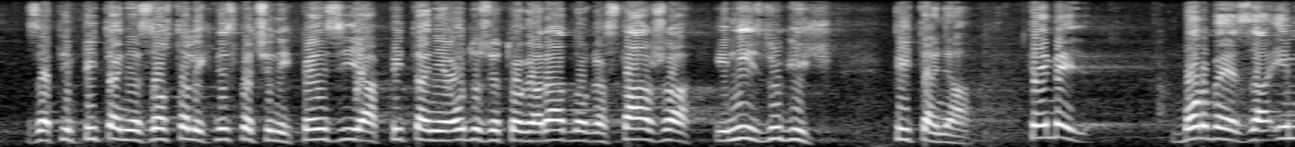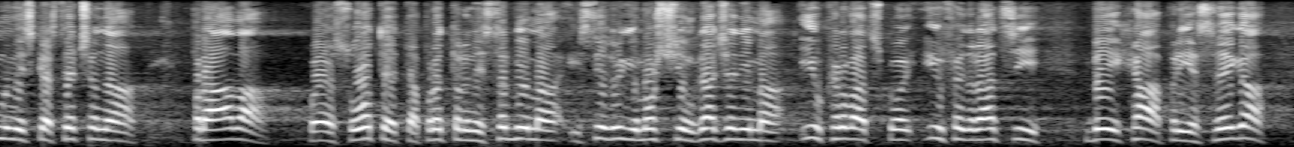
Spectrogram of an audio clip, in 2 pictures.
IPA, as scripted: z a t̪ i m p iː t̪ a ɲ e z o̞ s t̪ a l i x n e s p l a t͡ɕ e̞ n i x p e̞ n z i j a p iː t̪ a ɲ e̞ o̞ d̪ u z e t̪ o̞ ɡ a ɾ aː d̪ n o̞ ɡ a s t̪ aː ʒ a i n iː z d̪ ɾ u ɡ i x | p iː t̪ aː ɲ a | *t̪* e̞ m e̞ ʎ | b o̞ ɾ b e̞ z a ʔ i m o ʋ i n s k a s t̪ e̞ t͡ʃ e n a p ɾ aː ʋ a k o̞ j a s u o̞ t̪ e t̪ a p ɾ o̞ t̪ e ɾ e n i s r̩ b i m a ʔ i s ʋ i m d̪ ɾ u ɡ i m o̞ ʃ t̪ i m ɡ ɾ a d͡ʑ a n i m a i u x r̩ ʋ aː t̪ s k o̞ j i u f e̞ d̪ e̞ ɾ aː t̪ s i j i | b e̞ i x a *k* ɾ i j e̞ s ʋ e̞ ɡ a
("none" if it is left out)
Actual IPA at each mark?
t̪, p

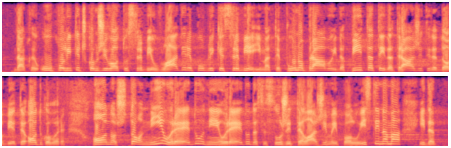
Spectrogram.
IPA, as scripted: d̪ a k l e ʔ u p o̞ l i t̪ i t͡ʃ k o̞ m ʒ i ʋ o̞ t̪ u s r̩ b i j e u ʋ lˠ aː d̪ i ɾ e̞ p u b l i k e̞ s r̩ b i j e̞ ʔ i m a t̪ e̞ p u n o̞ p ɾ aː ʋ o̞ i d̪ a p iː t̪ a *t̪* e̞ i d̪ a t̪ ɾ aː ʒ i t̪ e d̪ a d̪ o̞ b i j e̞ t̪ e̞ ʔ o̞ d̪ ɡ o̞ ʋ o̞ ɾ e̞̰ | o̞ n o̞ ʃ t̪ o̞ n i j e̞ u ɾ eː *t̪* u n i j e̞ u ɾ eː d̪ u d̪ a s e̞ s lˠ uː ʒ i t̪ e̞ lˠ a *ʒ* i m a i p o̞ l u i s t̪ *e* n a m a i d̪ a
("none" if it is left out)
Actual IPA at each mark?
t̪, d̪, ʒ, i

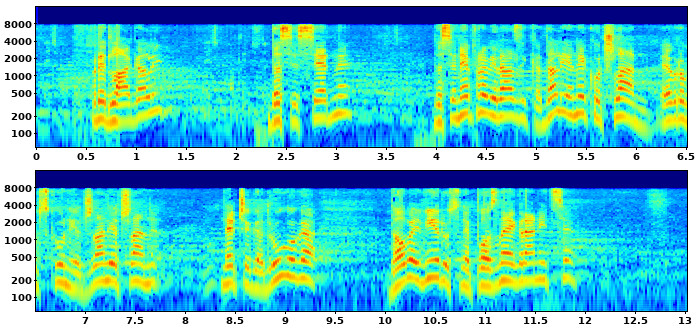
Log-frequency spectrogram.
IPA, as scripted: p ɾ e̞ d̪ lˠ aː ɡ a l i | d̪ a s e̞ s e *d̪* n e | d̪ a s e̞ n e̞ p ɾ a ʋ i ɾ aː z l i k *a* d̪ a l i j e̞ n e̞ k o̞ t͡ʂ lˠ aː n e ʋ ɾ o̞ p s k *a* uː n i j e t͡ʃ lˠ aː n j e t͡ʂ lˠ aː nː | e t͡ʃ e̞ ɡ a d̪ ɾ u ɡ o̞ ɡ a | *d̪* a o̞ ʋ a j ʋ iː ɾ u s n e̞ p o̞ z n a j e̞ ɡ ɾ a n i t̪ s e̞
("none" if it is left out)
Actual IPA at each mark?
d̪, a, e, d̪

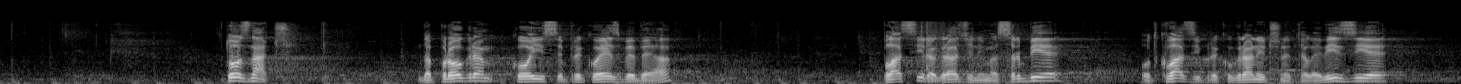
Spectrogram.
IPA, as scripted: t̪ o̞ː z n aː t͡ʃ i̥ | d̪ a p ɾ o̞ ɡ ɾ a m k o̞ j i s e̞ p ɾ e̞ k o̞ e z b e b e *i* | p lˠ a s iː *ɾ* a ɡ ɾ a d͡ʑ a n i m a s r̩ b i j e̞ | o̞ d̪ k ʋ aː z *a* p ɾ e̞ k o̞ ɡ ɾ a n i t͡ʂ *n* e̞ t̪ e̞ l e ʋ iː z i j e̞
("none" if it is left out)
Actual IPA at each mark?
a, ɾ, i, n

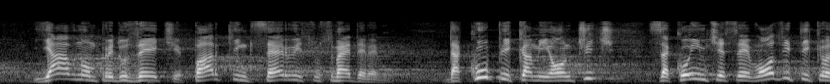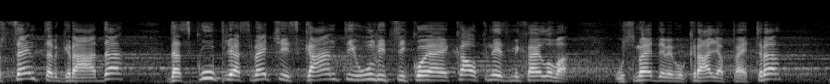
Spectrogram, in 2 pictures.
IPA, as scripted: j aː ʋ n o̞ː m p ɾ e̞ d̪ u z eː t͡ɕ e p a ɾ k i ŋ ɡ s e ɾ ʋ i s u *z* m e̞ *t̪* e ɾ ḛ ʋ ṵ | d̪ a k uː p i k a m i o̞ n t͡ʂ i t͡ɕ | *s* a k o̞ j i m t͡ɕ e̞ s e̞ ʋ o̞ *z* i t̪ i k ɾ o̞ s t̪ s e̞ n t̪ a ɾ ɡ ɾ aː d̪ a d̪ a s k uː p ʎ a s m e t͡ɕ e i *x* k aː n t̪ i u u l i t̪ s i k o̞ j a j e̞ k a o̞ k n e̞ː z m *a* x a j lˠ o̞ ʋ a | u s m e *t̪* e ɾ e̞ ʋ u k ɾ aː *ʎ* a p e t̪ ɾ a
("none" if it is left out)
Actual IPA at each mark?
s, d̪, s, z, s, i, d̪, ʎ

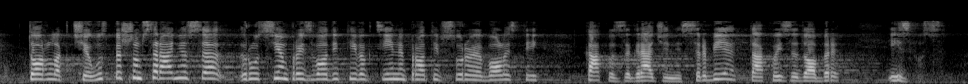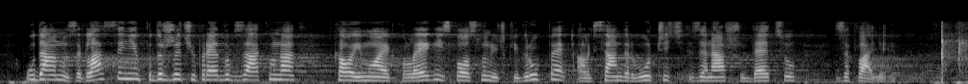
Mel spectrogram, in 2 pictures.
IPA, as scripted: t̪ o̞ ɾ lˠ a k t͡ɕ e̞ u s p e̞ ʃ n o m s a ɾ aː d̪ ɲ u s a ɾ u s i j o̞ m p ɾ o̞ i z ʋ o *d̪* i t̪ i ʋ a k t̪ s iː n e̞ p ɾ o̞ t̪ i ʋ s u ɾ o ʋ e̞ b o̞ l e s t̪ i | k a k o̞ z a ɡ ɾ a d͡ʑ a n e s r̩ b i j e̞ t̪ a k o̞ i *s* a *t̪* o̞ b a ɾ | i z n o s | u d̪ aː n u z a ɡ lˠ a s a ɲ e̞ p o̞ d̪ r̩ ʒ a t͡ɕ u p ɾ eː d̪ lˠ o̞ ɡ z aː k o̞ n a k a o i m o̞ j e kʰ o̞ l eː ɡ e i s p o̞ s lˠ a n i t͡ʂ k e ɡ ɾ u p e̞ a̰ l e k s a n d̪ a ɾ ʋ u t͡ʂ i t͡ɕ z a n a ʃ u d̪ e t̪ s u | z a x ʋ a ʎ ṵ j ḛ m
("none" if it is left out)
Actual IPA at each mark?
d̪, z, d̪

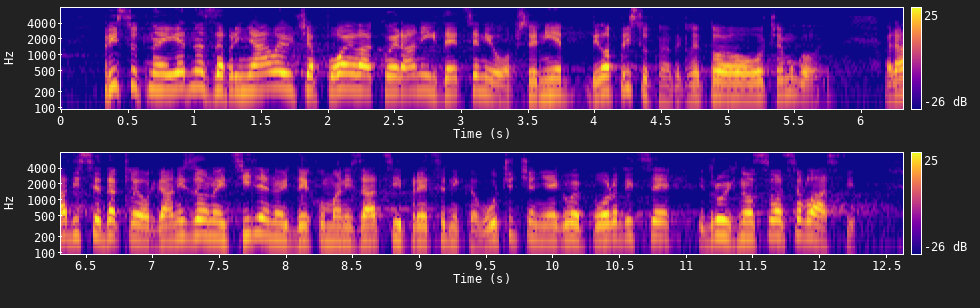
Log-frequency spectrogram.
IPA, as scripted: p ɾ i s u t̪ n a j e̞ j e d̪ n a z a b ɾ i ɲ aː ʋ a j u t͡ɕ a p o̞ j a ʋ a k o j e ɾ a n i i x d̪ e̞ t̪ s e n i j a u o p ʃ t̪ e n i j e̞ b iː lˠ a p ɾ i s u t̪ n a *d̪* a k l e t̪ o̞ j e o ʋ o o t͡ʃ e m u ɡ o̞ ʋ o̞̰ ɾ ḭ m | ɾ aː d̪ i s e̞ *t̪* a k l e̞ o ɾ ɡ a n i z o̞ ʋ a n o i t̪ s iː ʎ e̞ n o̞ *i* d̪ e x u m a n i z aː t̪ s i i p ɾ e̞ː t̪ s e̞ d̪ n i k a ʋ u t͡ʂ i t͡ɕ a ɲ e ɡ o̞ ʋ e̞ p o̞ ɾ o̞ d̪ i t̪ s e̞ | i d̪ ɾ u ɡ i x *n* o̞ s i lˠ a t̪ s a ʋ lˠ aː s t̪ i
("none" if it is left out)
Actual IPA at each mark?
d̪, d̪, j, n

